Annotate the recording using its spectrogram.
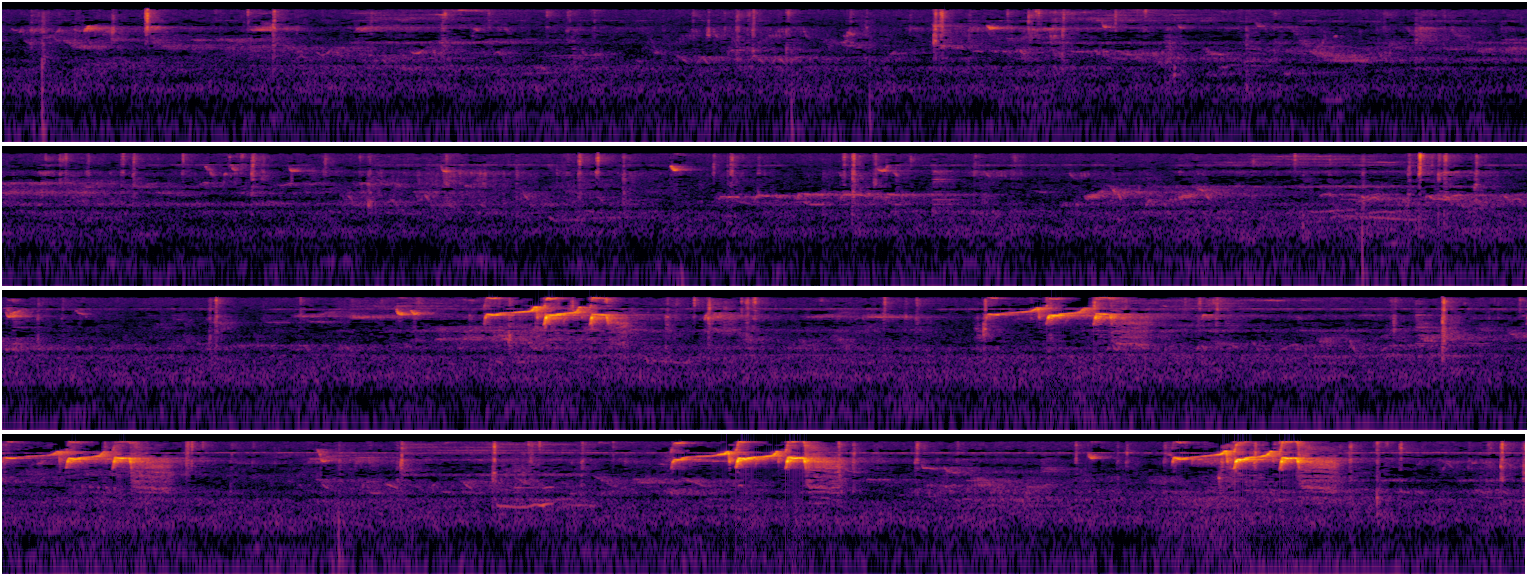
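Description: A songbird singing a short, high phrase over and over, about every three seconds through the second half, with faint scattered chirps from other birds before it.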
